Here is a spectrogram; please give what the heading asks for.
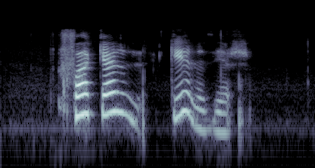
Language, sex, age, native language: Icelandic, female, 10, Icelandic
